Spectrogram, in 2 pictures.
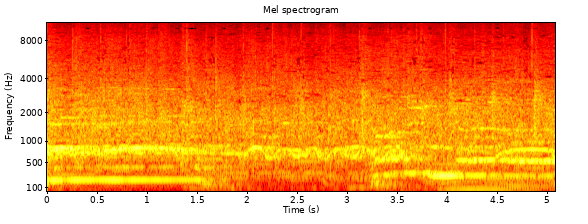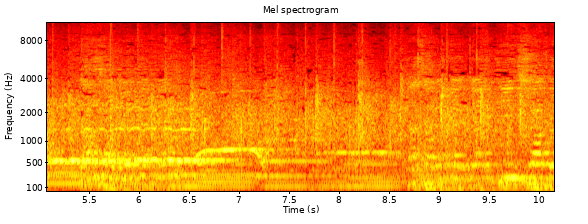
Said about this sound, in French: Encore, Seigneur. acclamations de la gloire du Seigneur.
